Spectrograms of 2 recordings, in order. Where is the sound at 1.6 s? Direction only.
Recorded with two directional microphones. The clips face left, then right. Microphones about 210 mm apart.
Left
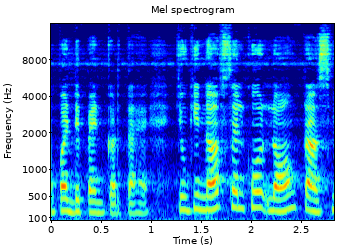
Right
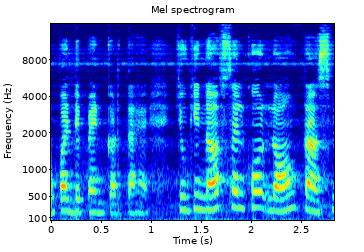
35° left (ahead or behind).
